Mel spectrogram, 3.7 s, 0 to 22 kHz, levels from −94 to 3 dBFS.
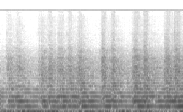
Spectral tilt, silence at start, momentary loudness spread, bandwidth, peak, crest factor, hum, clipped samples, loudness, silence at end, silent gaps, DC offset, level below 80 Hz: -7 dB/octave; 0 s; 5 LU; 16 kHz; -22 dBFS; 14 dB; none; under 0.1%; -36 LUFS; 0 s; none; under 0.1%; -50 dBFS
